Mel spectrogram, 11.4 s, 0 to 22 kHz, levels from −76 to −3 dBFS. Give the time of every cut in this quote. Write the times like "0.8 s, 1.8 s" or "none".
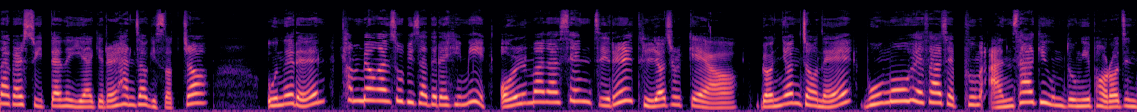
3.3 s, 4.9 s, 7.5 s, 8.6 s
